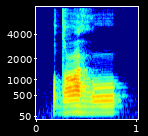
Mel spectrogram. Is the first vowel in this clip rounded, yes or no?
no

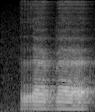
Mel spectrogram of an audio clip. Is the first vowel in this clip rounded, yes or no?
no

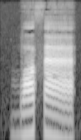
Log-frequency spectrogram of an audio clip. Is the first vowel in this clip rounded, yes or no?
yes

